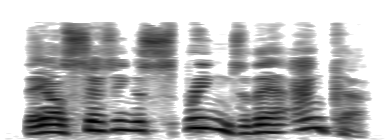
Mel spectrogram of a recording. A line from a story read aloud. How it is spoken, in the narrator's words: exclaimed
